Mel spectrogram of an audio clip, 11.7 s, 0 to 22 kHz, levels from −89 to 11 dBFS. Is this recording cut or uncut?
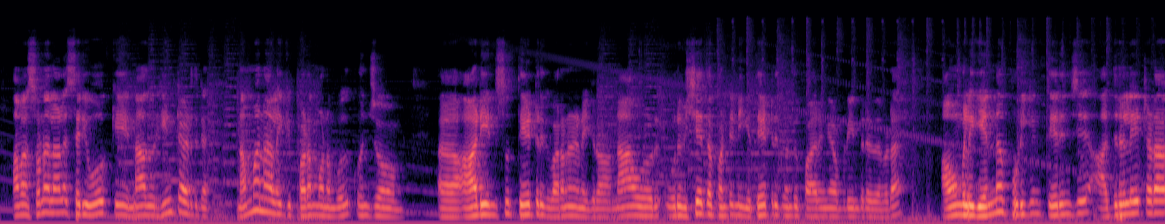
uncut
